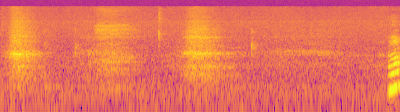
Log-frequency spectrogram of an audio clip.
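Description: A woman's breaths puffed out through the lips during exercise, three faint exhalations about a second apart.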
